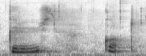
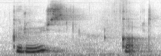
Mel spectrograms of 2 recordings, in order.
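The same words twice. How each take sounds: The two takes are said the same way.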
